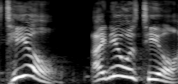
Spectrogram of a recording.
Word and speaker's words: Thiel: Actually, I'm going to look it up to pronounce it. I pronounce it differently every time, even though I know. I'm like on the spot on stream, so it's hard to get it right. Okay. It's Thiel.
